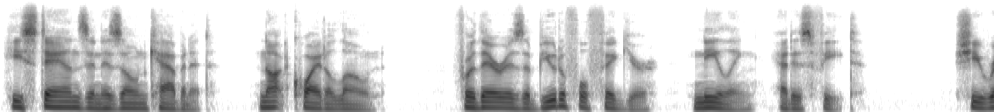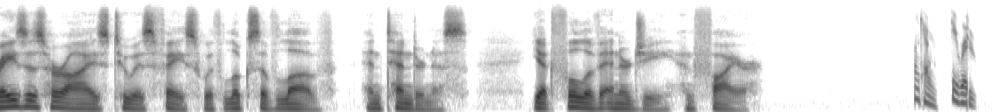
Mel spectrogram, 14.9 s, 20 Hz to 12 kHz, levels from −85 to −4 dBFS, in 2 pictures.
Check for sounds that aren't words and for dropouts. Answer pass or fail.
fail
